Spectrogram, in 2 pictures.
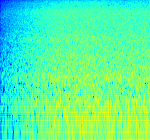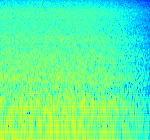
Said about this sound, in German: Und der ist landschaftlich auch wirklich beeindruckend mit Wasserfällen wie den Florence Falls, den Wangi Falls. Ich habe da mal ein kleines Soundbeispiel.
